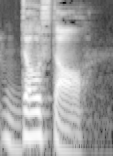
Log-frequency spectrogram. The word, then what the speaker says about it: Dostal: It's pronounced Dostal. Do. D O U G H, not Da.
